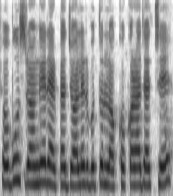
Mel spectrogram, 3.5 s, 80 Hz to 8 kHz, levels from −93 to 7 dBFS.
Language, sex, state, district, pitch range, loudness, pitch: Bengali, female, West Bengal, Alipurduar, 260-280 Hz, -12 LUFS, 270 Hz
